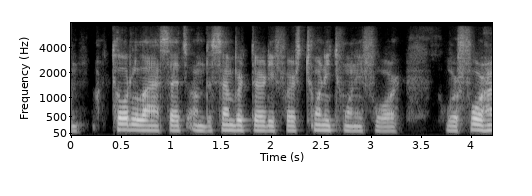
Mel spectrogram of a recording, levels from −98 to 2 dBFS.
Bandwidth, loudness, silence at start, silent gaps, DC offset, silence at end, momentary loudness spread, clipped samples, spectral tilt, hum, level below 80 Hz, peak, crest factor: 7.6 kHz; -25 LUFS; 0 s; none; under 0.1%; 0 s; 11 LU; under 0.1%; -6 dB/octave; none; -68 dBFS; -6 dBFS; 18 dB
